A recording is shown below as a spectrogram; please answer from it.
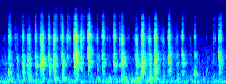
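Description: A wooden stylus scrapes short, quick strokes across a flat black coated scratch art paper board. The result is a series of dry, bright rasping scratches at an uneven rhythm, with little low end and almost no ring after each stroke.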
